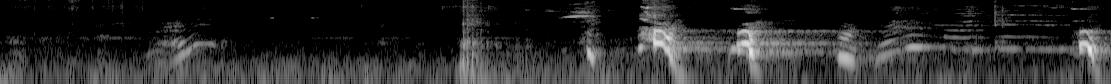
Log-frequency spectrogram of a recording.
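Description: A dog giving a short rising whine, then a run of loud high-pitched barks and yelps that slide down in pitch, starting about three seconds in, with a sharp knock just before them.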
